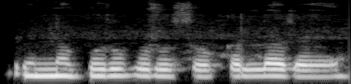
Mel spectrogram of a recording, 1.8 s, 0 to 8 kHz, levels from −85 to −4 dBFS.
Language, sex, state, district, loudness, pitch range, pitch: Rajasthani, female, Rajasthan, Churu, -18 LUFS, 190-205 Hz, 200 Hz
